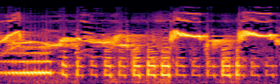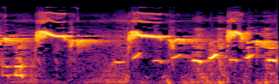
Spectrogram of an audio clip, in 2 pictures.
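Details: Tame Hwamei in full voice outdoors, opening with a held low note and a rapid stuttering rhythm before switching to loud, repeated, ringing slurred whistles about a second apart, with shorter rising notes at the end.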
